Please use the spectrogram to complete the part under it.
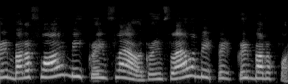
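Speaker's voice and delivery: fast, rushed, high-pitched rattling delivery. A host greeting viewers tries a tongue-twister, saying it fast. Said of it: "I'm trying to say that fast".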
